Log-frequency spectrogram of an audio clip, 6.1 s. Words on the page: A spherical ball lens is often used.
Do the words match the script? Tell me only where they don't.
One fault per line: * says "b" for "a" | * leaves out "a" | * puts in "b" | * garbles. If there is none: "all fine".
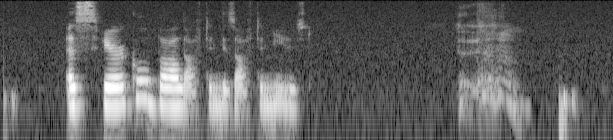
* says "often" for "lens"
